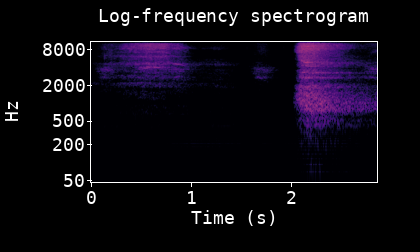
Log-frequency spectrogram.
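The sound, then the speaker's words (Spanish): A deep inhalation during a guided breathing exercise: after a quiet stretch, one long, loud breath of air is drawn in and holds steady to the end. “Inhala bien profundo.”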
